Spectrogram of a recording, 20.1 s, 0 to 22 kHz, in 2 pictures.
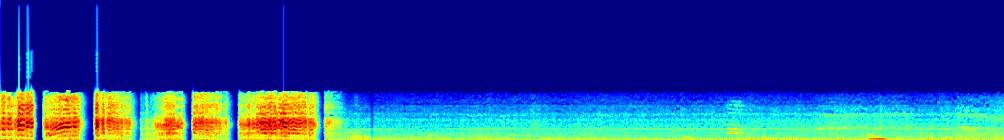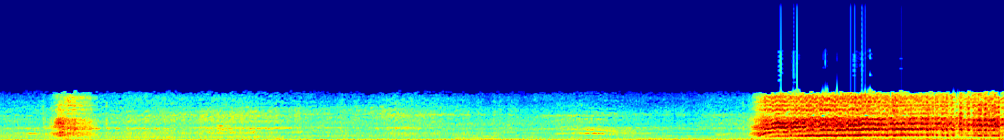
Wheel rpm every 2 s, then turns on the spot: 100, 20, 0, 0, 0, 0, 0, 0, 60, 220.
none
